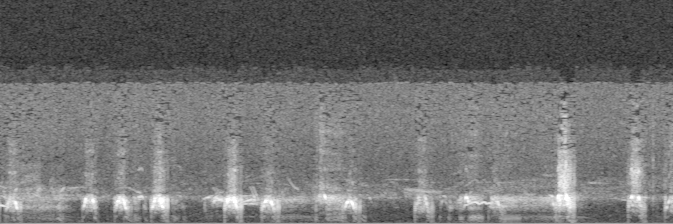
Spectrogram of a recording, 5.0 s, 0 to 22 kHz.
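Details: White stork parents arriving at their nest in Tukums, Latvia, to feed their chicks give short, harsh, wheezy bursts, about two a second, over a steady low electrical hum; 12 June 2022, 04:54.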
